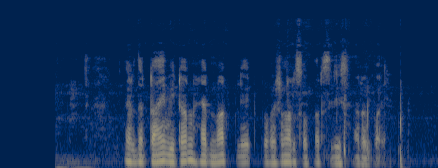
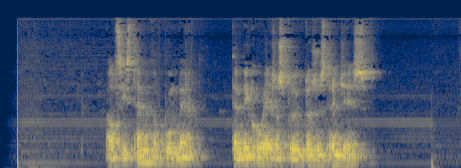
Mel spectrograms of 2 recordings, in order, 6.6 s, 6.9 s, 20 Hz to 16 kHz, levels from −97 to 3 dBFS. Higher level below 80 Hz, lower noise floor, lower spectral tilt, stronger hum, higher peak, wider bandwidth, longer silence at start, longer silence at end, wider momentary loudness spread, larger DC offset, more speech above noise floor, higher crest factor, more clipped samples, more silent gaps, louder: second, -62 dBFS vs -40 dBFS; first, -73 dBFS vs -53 dBFS; first, -8 dB/octave vs -5.5 dB/octave; neither; second, -20 dBFS vs 0 dBFS; about the same, 10.5 kHz vs 11.5 kHz; second, 0.85 s vs 1.6 s; second, 0.55 s vs 1.3 s; about the same, 15 LU vs 17 LU; neither; second, 33 dB vs 40 dB; first, 22 dB vs 16 dB; neither; neither; second, -41 LUFS vs -14 LUFS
